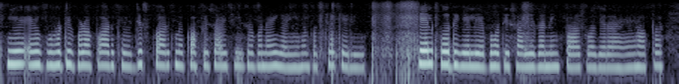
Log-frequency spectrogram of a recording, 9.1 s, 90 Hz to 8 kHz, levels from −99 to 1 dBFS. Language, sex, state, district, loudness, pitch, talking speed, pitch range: Hindi, female, Uttar Pradesh, Muzaffarnagar, -31 LUFS, 235 Hz, 220 wpm, 230-250 Hz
